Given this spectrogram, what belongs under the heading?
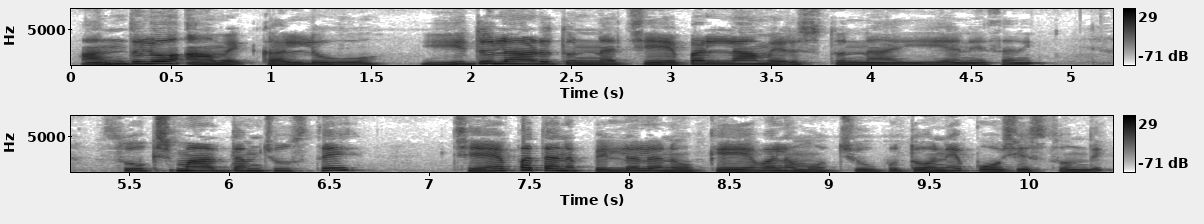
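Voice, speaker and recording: A woman teaching how to pronounce a devotional chant, explaining patiently and drawing out each syllable slowly when she demonstrates it. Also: a little high. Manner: slow, carefully drawn-out syllables when demonstrating. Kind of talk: spoken lesson on pronouncing a chant.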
